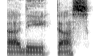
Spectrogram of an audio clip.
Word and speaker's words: Adidas: That's why it's called Ad Doss.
